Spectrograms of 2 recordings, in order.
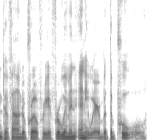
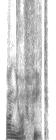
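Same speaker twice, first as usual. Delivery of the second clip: louder guard command; barked order; 5 semitones higher, 6 dB louder than usual. A narrator's reading. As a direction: order the prisoners up.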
